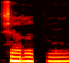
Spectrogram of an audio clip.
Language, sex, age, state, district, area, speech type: Kannada, male, 45-60, Karnataka, Kolar, rural, spontaneous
